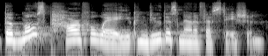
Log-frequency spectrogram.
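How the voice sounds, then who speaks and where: A woman giving a slow, emphatic motivational talk on manifestation and gratitude. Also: medium pitch, a little mellow. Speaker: manifestation coach.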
